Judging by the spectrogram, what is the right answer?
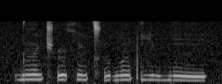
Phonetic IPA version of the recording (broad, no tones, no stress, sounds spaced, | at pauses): d̪ ə̃ː ɳ t͡ʃʼ ə˞ x ẽ ɳ t͡sʼ ʏ ɡʷ ə̃ː pʼ iː ɳ ɡ͡b ẽː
